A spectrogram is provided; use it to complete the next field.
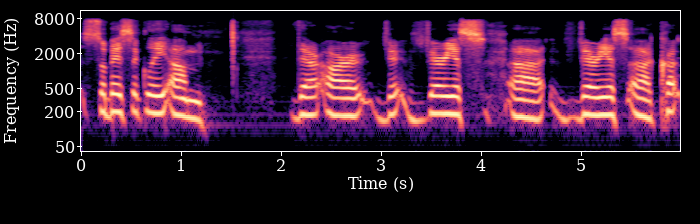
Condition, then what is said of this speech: Stuttering. I like to say I have a voice made for print.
